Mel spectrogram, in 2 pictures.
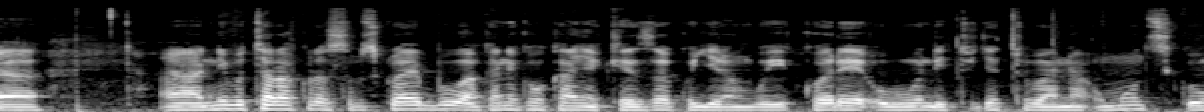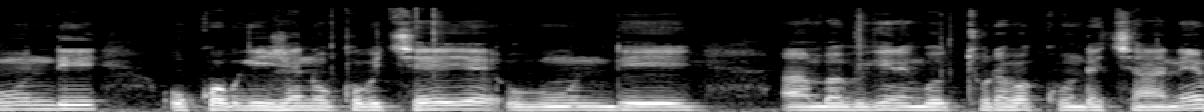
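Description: Guy in his 30s talking to camera outside, lowish voice, slow careful delivery, lots of little pauses and restarts. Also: a little mellow. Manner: measured, with frequent hesitations and restarts. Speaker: online channel presenter. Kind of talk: commentary to camera.

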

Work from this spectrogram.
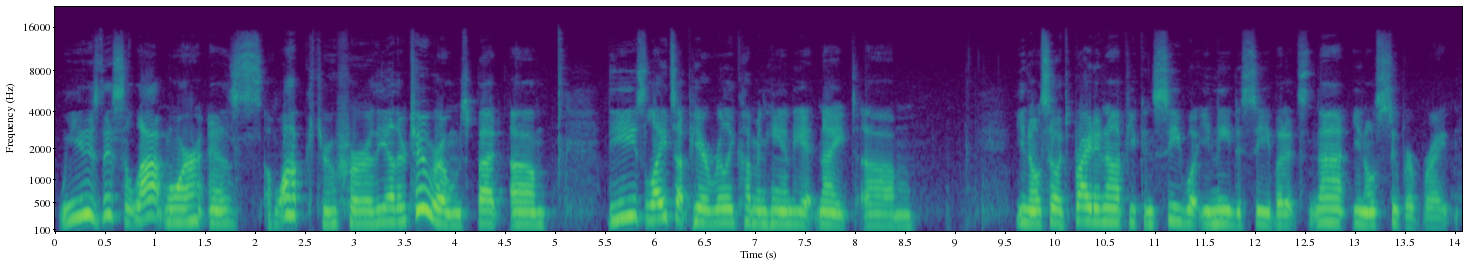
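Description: A woman's voice: fairly low pitch, normal speed. Chatty woman touring her cabin. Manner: chatty, relaxed, many ums. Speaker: homesteading vlogger giving a home tour. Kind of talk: casual home tour narration. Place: small cabin indoors.

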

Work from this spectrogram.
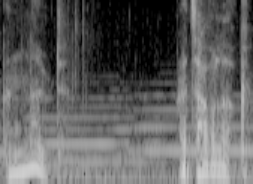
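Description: Polite student wizard hero in a game, low voice that moves around a lot, music under. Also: male voice, expressive, slow pace. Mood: thoughtful. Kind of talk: video game dialogue acting.

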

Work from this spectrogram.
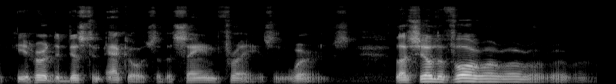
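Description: A man reading a story aloud as dramatic, theatrical audiobook narration, with deliberate delivery. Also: sits low, creaky.

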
